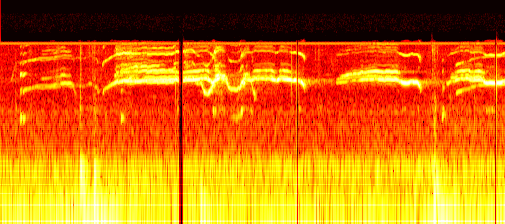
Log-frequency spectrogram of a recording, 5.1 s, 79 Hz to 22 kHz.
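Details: Peregrine falcons at the CSU Orange nest during the evening meal, 18 October 2018 at 6:51 pm, recorded by nest camera: overlapping high whistled calls, long level and wavering notes with quick bends, several voices at once.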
